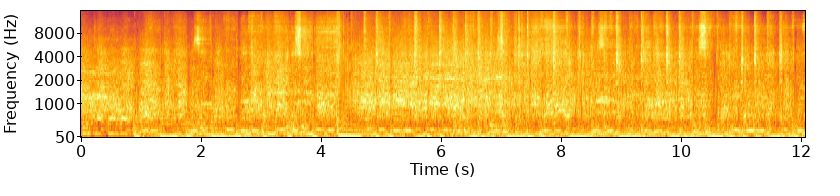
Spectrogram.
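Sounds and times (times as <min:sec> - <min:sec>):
pulsing bass beat and drums: 0:00.8 - 0:12.0
live band music: 0:00.9 - 0:12.0.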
